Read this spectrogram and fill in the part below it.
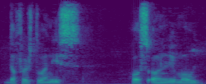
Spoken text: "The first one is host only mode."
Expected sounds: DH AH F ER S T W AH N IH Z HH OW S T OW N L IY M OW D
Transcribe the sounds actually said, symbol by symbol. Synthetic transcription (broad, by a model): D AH F ER S T W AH N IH S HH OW S OW N L IY M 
